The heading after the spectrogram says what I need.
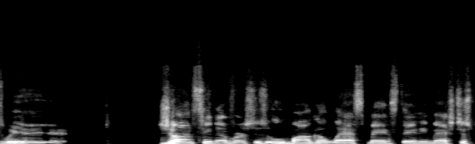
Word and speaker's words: Umaga: with the man himself, John Cena versus Umaga, or as Will Rodriguez would say, Umanga. Umanga. Umanga. Did he really say that? He did. He like also unironically, like he just couldn't say it right.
